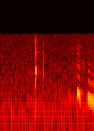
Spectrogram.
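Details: Dog Charlie has hiccups after eating too fast: a sharp, abrupt hiccup click, then short high squeaky sounds in a quiet room.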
